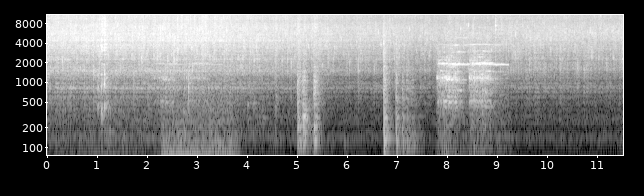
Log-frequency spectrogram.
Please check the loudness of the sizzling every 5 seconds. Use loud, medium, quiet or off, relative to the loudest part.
loud, medium, medium.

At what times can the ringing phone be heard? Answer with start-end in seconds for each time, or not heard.
2.1-3.4, 7.8-9.2.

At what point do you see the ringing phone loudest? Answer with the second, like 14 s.
8 s.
